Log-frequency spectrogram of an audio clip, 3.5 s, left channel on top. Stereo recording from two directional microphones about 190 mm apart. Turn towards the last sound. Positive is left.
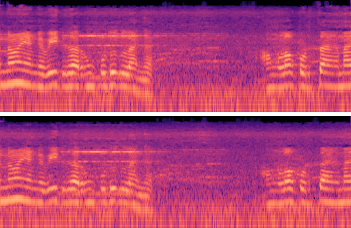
turn(degrees=0)  # may be behind; listen again after turning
